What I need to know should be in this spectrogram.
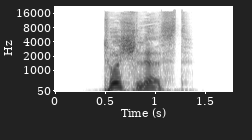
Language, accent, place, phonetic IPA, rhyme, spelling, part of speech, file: German, Germany, Berlin, [ˈtʊʃləst], -ʊʃləst, tuschlest, verb, De-tuschlest.ogg
- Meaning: second-person singular subjunctive I of tuscheln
